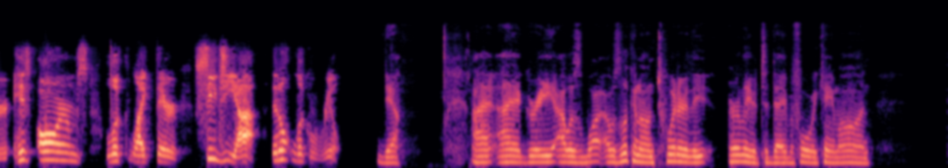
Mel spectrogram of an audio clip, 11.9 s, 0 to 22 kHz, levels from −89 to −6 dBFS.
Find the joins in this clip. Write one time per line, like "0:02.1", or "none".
none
